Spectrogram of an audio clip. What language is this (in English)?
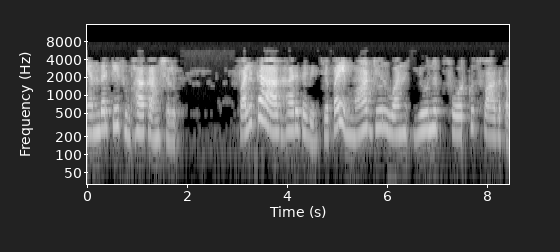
Telugu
